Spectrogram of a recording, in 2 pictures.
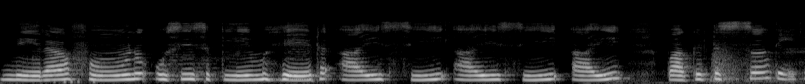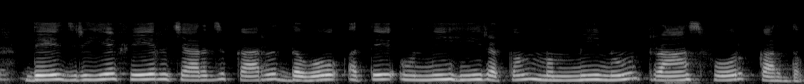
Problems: none marked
